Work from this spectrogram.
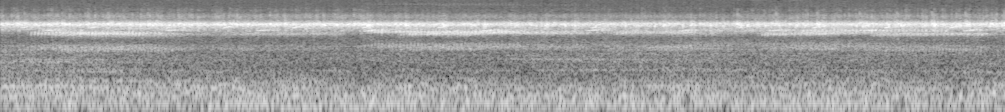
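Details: Tree frogs calling at night in a North Carolina backwoods swamp: a dense, continuous high trilling chorus, with a lower droning band of calls that fades in and out every few seconds.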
